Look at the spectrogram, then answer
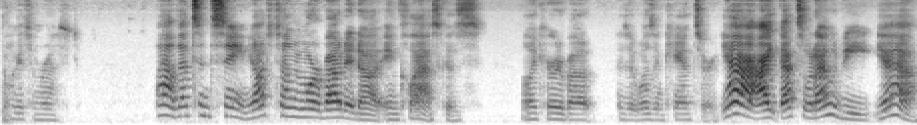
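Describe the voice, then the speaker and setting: A woman speaks at medium pitch and a moderate pace. Her pitch swings very widely and her loudness shifts a lot. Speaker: crafting livestream host. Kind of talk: casual livestream chat. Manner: slurring.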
